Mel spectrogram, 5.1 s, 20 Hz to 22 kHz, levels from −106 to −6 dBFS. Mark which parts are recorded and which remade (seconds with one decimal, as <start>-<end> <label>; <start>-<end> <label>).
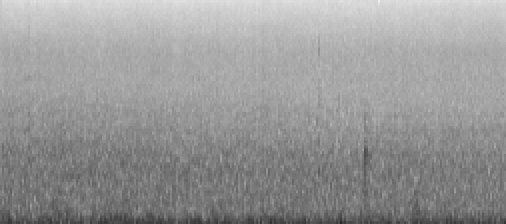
0.0-3.1 remade; 3.1-3.8 recorded; 3.8-5.1 remade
